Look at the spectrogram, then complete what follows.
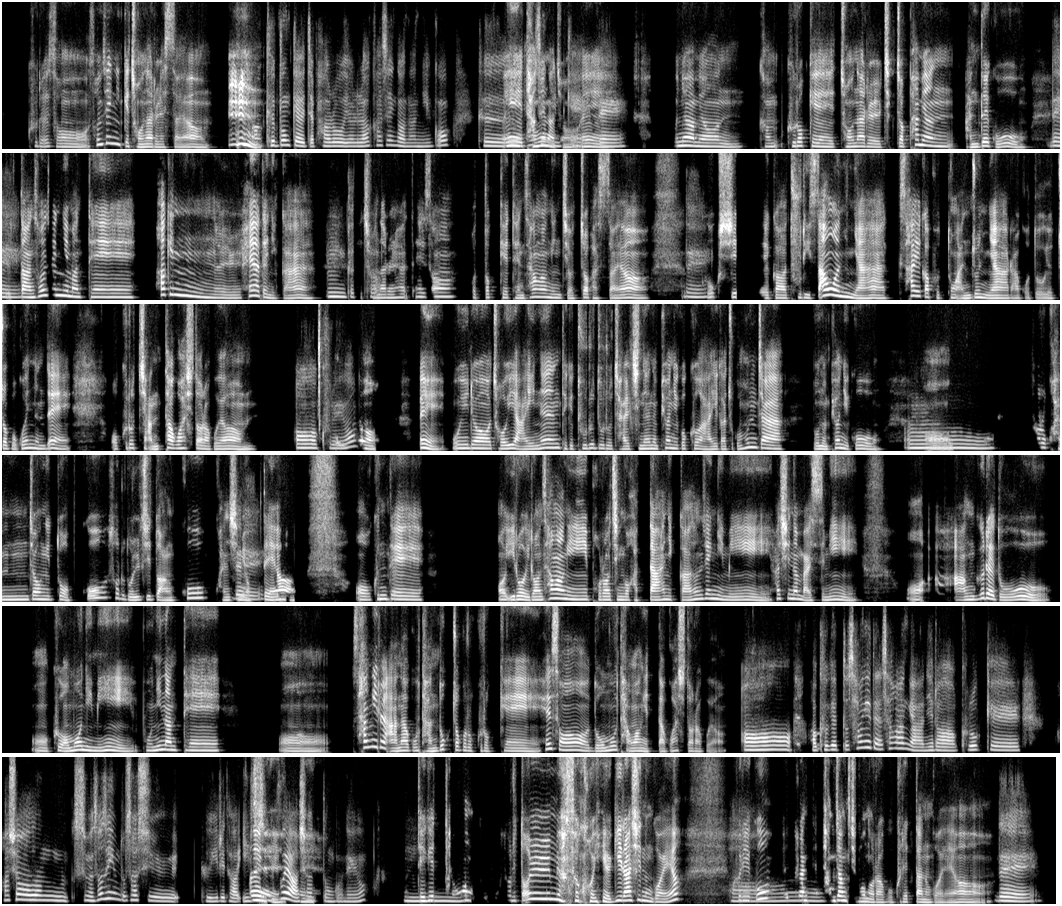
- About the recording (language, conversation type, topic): Korean, advice, 감정적으로 말해버린 걸 후회하는데 어떻게 사과하면 좋을까요?
- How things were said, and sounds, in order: throat clearing; tapping; teeth sucking; other background noise; teeth sucking; laughing while speaking: "떨면서 거의"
